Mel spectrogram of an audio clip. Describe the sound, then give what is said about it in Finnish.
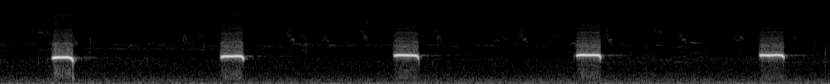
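Five short, clear whistled notes at a slow, steady pace, roughly one every two seconds, a person imitating the monotone song of a Eurasian pygmy owl by whistling through the lips. “Meidän pienin pöllö, varpuspöllö, niin se laulaa tällä tavalla.”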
